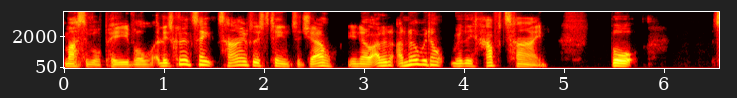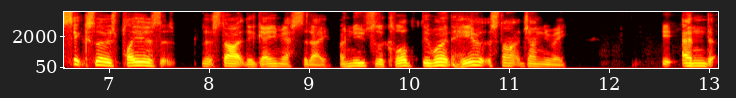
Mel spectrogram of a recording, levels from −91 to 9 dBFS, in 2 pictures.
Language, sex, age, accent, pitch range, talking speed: English, male, 20-39, British, 120-180 Hz, 225 wpm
